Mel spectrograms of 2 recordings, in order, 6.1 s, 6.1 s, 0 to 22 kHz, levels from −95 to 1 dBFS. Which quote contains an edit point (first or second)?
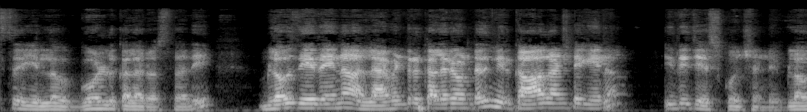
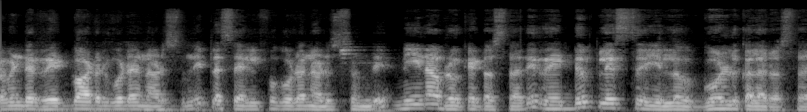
second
